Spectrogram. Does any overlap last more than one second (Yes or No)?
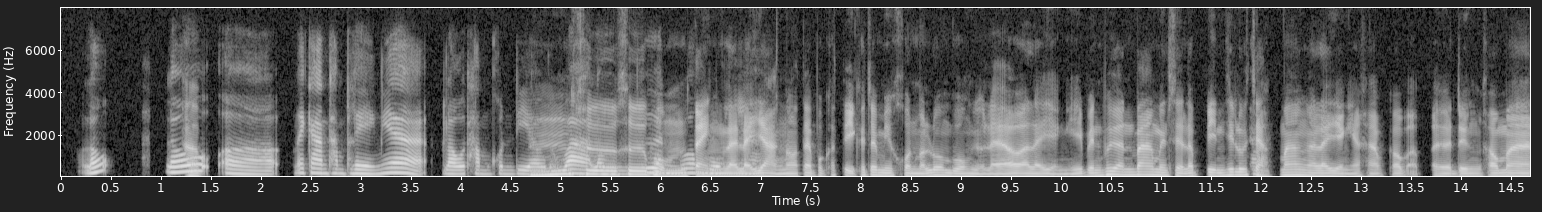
Yes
